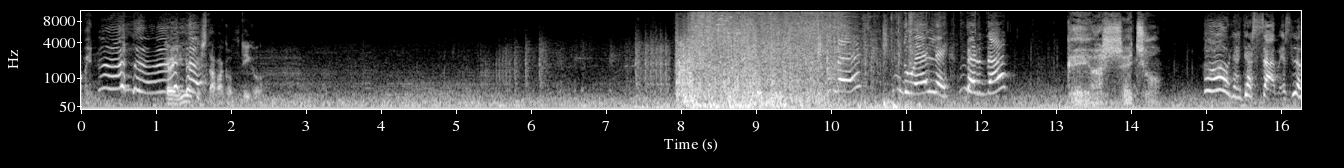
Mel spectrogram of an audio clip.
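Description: A young woman speaks in a mocking, playful voice.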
